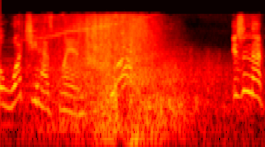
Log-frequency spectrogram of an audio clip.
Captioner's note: whoosh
